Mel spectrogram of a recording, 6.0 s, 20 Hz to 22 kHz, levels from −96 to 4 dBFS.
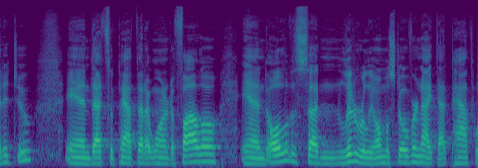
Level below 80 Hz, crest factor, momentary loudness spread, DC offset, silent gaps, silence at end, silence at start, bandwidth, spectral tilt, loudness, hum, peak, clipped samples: -78 dBFS; 18 dB; 8 LU; under 0.1%; none; 0 s; 0 s; 19 kHz; -5.5 dB/octave; -33 LUFS; none; -16 dBFS; under 0.1%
